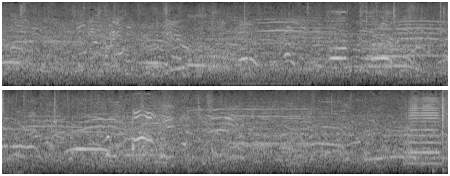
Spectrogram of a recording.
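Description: A large crowd murmurs and chatters outdoors throughout.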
